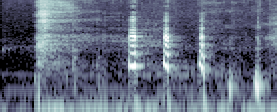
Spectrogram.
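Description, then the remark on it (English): A female pet cat meows several times in quick succession, short insistent cries about a quarter second apart, with soft breathy noise before and between the calls. “Tell our cat to shut up. Shut she up. keeps yelling at us.”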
